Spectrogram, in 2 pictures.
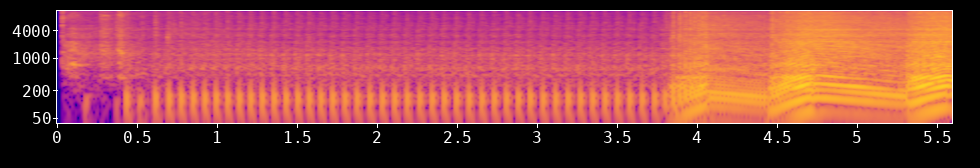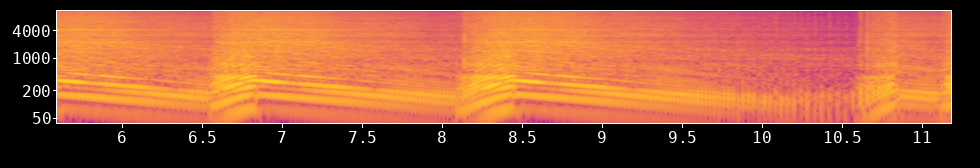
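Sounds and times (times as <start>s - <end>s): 
Suzuki Gixxer SF250 motorcycle engine running normally: 0.0s - 11.1s.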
